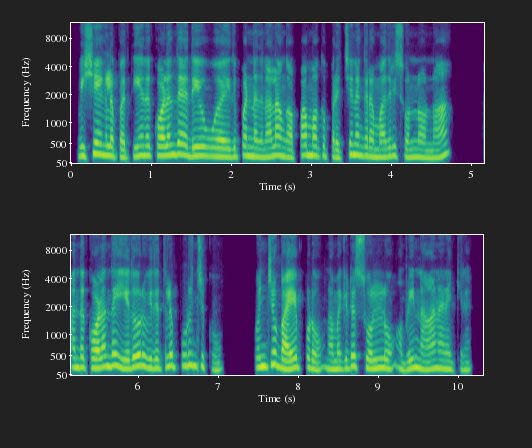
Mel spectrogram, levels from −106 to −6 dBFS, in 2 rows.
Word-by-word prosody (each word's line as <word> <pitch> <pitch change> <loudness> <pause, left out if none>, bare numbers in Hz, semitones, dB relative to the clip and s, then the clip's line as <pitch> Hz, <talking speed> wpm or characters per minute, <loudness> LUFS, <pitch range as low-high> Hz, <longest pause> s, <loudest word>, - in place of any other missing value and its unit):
விஷயங்களப் 225 -3 +2
பத்தி 185 +3 -4
அந்த 225 - -1
கொழந்தை 235 +3 +3
அத 205 - 0 0.4
இது 195 - -3
பண்ணதுனால 200 0 0
அவங்க 195 -4 -1
அப்பா 230 +7 -3
அம்மாக்கு 220 -2 -1
பிரச்சனைன்கிற 215 +2 -1
மாரி 200 +3 -2
சொன்னோம்னா, 180 -1 -3 0.6
அந்த 230 0 +1
கொழந்த 240 +5 +4 0.2
ஏதோ 235 +4 +3
ஒரு 255 - +2
விதத்ல 210 +5 -1
புரிஞ்சுக்கும். 245 -11 -3 0.4
கொஞ்சம் 245 0 +3
பயப்படும், 195 -1 +2
நம்மக்கிட்ட 190 +6 -1
சொல்லும். 205 0 +1
அப்டினு 200 +5 0
நான் 195 +3 -1
நெனைக்கிறேன். 170 -2 -6
210 Hz, 150 wpm, -23 LUFS, 190-230 Hz, 0.6 s, கொழந்த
